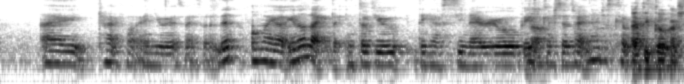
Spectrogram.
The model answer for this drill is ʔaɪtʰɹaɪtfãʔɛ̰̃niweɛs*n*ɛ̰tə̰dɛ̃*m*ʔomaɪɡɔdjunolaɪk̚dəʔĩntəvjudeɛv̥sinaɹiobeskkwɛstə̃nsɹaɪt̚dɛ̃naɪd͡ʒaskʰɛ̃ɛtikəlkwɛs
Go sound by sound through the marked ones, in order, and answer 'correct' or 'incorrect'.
incorrect: m, incorrect: n

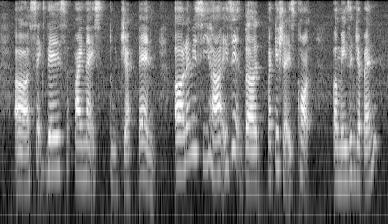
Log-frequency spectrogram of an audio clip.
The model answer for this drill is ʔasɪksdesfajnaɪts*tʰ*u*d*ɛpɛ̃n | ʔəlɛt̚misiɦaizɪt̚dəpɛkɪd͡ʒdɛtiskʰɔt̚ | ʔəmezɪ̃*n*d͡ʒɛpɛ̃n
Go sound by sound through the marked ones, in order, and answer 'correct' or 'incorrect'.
incorrect: t, incorrect: d͡ʒ, incorrect: ŋ

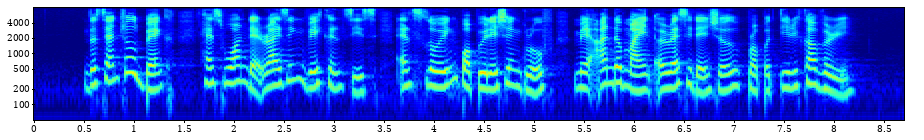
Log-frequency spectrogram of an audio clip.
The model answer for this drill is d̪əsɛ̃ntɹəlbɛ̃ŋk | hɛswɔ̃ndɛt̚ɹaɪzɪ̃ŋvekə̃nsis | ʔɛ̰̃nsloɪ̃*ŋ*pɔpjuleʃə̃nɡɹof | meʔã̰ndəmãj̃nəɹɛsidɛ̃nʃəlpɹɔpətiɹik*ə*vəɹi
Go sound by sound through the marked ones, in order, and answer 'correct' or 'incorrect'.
correct, incorrect: a

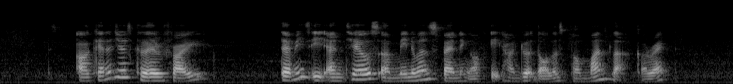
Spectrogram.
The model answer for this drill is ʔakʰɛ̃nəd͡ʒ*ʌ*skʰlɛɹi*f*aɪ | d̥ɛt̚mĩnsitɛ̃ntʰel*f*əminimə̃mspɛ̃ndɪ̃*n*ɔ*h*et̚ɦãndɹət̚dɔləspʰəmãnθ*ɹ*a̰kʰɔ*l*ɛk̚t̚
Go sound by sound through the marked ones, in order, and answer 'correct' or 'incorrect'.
incorrect: ə, correct, incorrect: s, incorrect: ŋ, incorrect: f, incorrect: l, incorrect: ɹ

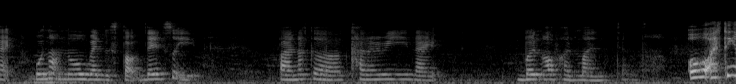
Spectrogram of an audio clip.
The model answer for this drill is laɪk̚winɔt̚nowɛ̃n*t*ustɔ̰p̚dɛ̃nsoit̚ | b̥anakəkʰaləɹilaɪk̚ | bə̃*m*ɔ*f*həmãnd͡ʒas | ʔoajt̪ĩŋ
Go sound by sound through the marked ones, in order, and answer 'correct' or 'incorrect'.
correct, incorrect: n, correct

